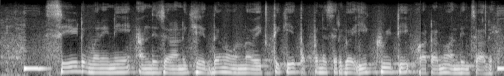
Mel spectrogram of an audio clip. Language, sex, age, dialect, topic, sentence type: Telugu, male, 25-30, Central/Coastal, banking, statement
